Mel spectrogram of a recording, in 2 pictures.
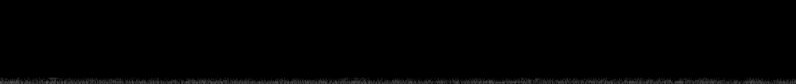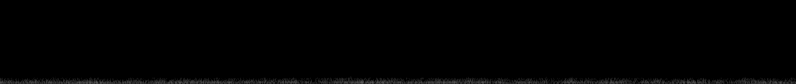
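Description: A pencil scratches softly on paper in short strokes.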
